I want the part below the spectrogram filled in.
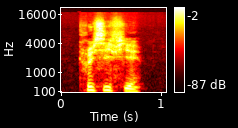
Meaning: to crucify
- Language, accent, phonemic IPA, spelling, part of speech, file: French, France, /kʁy.si.fje/, crucifier, verb, LL-Q150 (fra)-crucifier.wav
